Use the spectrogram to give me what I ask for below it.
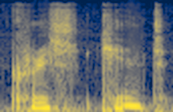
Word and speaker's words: Christkind: Christkind under mother's watchful eye, and that's the Christ child, Christkind, it's pronounced.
